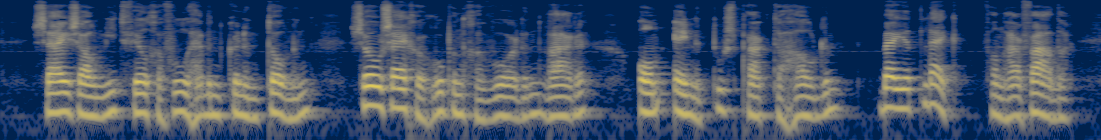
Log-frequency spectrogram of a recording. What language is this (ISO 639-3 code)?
nld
